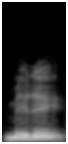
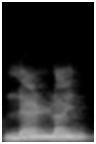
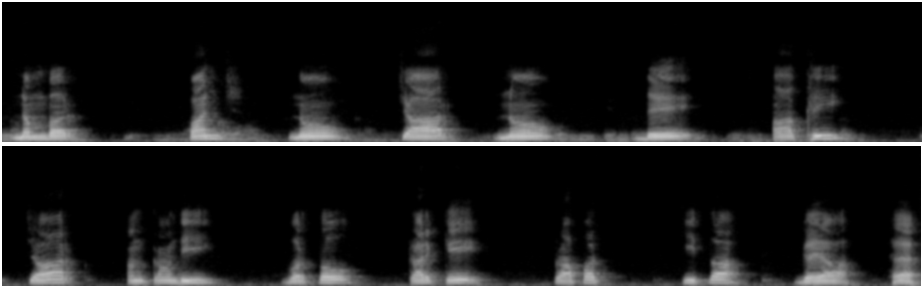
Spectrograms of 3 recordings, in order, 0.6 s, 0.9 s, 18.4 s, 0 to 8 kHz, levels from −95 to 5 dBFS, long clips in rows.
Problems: background sounds at intervals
